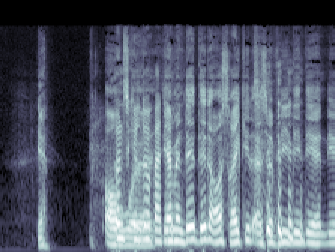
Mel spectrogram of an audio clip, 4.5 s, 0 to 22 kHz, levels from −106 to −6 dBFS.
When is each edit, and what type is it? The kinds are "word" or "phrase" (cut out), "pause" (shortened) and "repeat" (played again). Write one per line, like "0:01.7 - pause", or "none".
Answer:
none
